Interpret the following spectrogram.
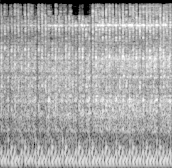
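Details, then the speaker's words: Saxon motor car engine idling with a rapid, even, rattly whir from the front end that sounds like timing gear noise. Owner plans to take it apart later to find out what it is; cause unconfirmed. "all right that'll be it for this one with all that noise in the front end of this motor I'll probably take it apart later and we'll check that out and see what it is but for now it"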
